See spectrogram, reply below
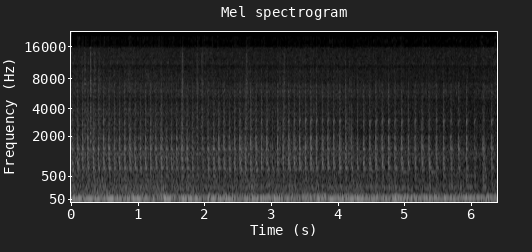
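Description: Steady idle with a fine, fast clicking riding over the low drone; a clicking from the drivetrain whose source isn't clear yet.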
